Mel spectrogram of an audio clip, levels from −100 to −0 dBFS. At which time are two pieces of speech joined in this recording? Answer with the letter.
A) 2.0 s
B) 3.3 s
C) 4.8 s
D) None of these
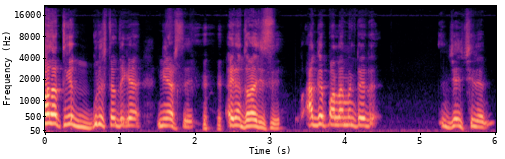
B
